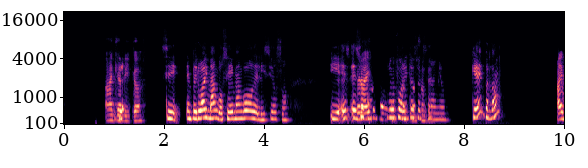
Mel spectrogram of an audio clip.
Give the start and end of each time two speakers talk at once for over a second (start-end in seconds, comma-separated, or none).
5.8-7.5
